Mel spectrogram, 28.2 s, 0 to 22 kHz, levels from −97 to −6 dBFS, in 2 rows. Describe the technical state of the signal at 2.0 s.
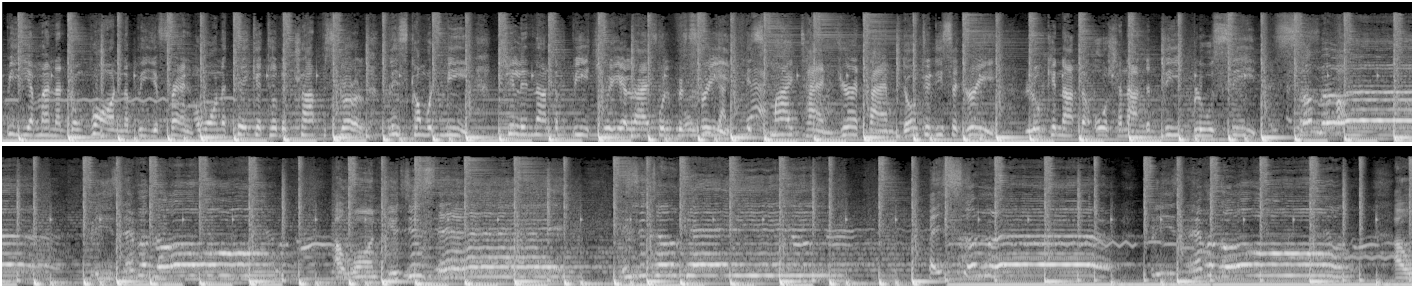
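At 2.0 s the signal is intact, with no dropout, distortion, glitch or other technical fault present at that point.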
